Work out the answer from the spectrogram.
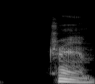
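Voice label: "tram", Australian English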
